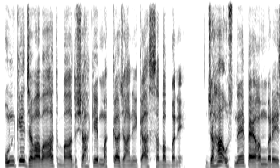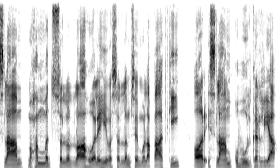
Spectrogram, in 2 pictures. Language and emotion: Urdu, neutral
